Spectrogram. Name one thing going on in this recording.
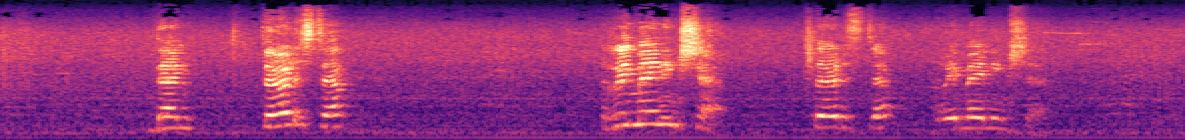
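A man speaks calmly in short phrases.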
